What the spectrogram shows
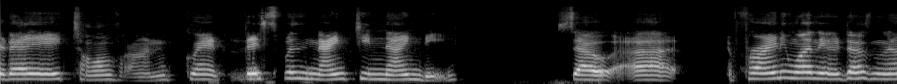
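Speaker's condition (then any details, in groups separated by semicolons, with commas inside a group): Friedreich's ataxia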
